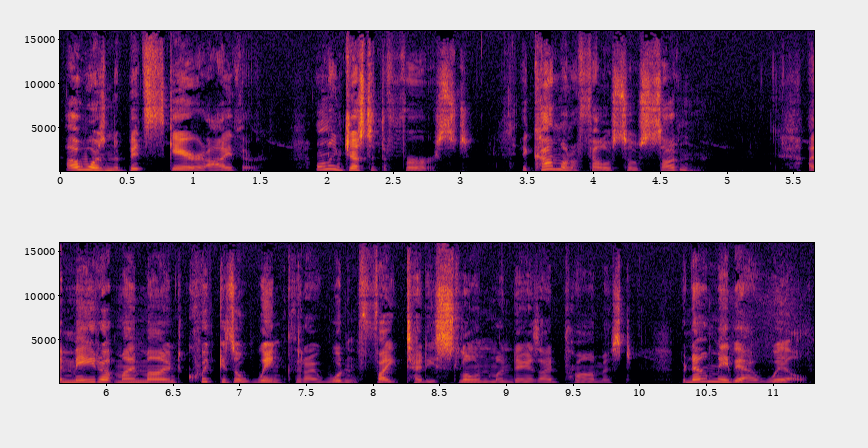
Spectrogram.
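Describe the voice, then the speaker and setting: A reader voicing a boastful, excitable little boy in an audiobook of a classic novel. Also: moderate pace, close to an everyday voice. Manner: high piping child's voice.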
